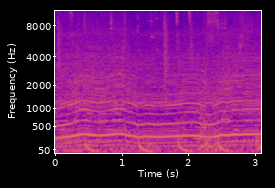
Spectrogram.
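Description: A car launches from a standstill in Need for Speed Payback, running on automatic and lifting onto its rear wheels, its engine droning loud and steady with rising gear pulls and a faint tire squeal.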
